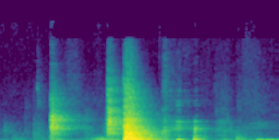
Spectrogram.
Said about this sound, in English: She's walking out of the room. There's the door.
